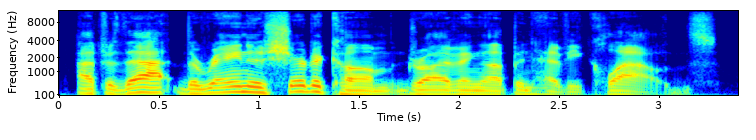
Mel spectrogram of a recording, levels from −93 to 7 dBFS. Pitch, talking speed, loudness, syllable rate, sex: 115 Hz, 230 wpm, -20 LUFS, 5.1 syllables/s, male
